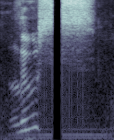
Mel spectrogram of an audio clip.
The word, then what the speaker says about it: loose: here in your throat loose no vibration lose vibration that's voiced so that's how we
